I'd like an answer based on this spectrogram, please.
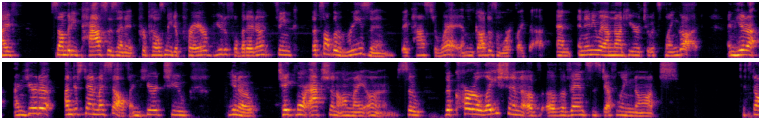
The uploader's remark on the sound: Zoom Class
